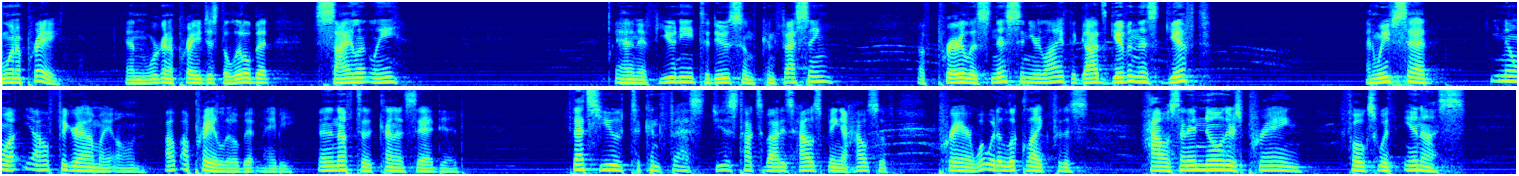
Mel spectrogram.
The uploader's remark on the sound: Recorded live at Bethany Bible Church on 9/9/18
